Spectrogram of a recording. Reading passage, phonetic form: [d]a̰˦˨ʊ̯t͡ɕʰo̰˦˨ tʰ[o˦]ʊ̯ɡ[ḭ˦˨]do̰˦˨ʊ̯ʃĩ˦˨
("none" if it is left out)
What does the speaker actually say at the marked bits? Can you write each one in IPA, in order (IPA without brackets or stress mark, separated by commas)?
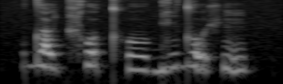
d, o˨, i˦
